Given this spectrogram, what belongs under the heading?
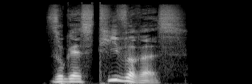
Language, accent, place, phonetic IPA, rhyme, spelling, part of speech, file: German, Germany, Berlin, [zʊɡɛsˈtiːvəʁəs], -iːvəʁəs, suggestiveres, adjective, De-suggestiveres.ogg
- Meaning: strong/mixed nominative/accusative neuter singular comparative degree of suggestiv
